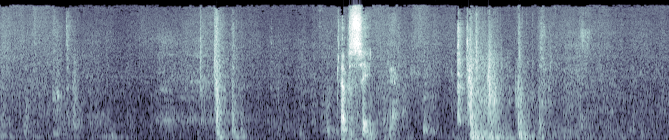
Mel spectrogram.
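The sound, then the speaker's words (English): The door of a sound booth at CBS swings shut with a couple of solid thunks and a brief rattle, followed by a short spoken line. “Close the door.”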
